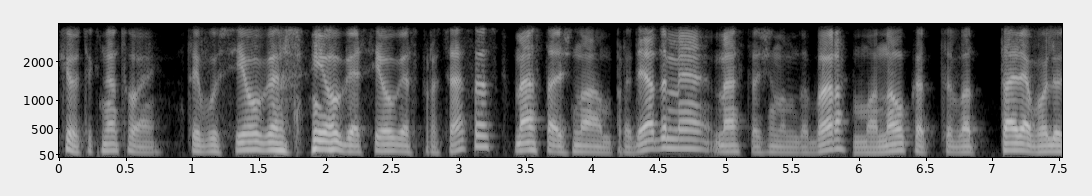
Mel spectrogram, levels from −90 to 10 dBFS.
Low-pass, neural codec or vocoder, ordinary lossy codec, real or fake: 3.6 kHz; none; Opus, 32 kbps; real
